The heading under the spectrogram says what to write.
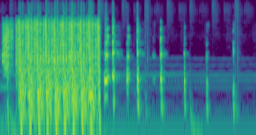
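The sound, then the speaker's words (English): A gunshot salute sound effect: a loud, rapid burst of automatic gunfire rattles for over a second, then gives way to a handful of separate, echoing single shots spaced irregularly, with a steady low hum underneath. “Gunshot salute.”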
